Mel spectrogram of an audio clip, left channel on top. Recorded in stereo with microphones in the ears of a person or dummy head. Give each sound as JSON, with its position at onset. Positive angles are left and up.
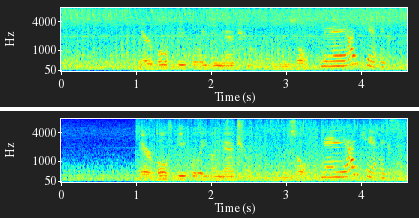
{"t": 1.0, "sound": "a man speaking", "side_deg": -60, "distance_m": 1.2}
{"t": 3.4, "sound": "a woman speaking", "side_deg": -10, "distance_m": 0.8}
